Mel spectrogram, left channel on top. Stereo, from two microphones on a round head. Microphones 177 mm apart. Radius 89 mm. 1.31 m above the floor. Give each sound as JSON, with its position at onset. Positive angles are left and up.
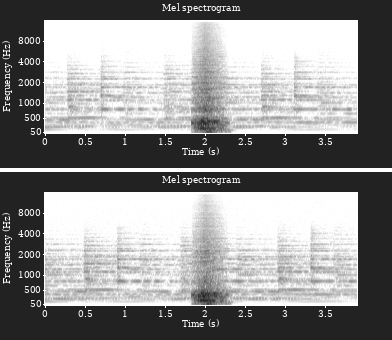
{"t": 1.8, "sound": "a whoosh", "side_deg": 45, "distance_m": 1.1}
